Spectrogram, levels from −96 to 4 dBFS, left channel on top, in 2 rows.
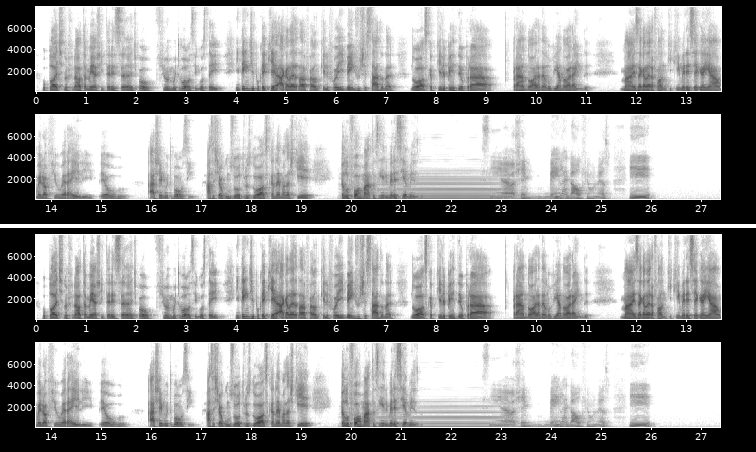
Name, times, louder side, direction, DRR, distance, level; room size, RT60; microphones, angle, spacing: voice 1, 0.3-7.1 7.5-9.1 9.5-11.0 11.7-15.5 15.9-16.9 17.1-19.2 19.8-21.4, right 3 dB, 20° right, 0.5 m, -30 dB
Bowed string instrument, 19.7-24.5, left 2 dB, 50° left, 1.6 m, -53 dB
voice 2, 22.6-26.0, left 2 dB, 20° left, 0.7 m, -44 dB
9.6 x 7.0 x 5.7 m
head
